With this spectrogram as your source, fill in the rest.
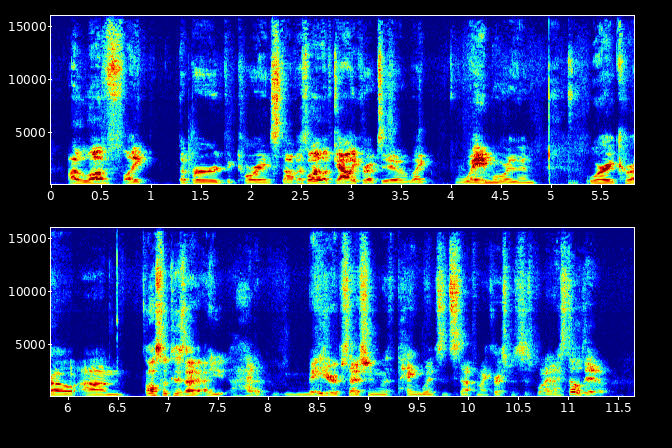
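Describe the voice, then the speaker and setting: A man speaks with a Canadian accent and fairly even intonation. Noticeable background noise runs underneath. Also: medium pitch for a man, moderate pace. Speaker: live streamer setting up Halloween animatronics. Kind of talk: live stream casual chat. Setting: home garage. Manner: casual, hesitant with fillers and repeats.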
